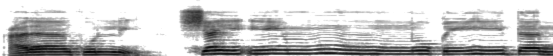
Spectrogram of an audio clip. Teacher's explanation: شیء میں شین کو یا کے سامنے آئیں گے، یا لین بغیر کھینچے پڑیں گے ، حمزہ کے نیچے تنوین ہے، تنوین کو میم کے سامنے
